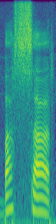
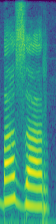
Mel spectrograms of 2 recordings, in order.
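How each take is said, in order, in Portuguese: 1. A consoante do meio é um s surdo. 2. A consoante do meio é um z sonoro. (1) "É Bassar. S sempre é S" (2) "Não falem bazar, por favor"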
